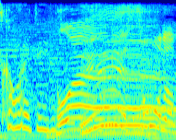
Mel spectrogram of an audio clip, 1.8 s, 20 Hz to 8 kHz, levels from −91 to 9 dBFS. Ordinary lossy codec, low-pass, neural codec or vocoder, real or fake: none; 7.2 kHz; none; real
